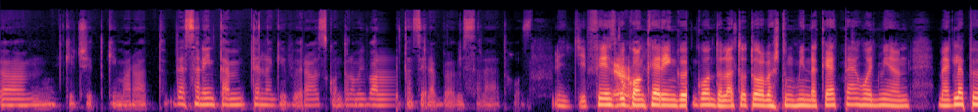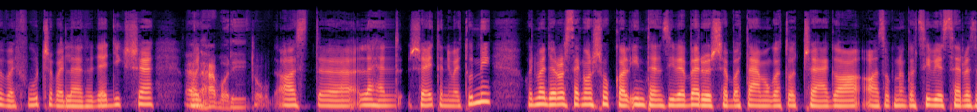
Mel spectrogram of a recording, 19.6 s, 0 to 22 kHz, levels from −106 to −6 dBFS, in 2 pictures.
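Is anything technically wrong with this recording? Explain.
Yes, the speech has three kinds of transmission fault.

From 3.79 to 3.98 s there is a long network dropout. The last sound is stretched into a held, decaying buzz or hiss for about 157 ms, and the speech then resumes with roughly 120 ms of material gone. The gap never reaches true silence. The likely cause is a stretch of packets that never arrived, with the receiver synthesising audio to cover it. Playback timing shifts by about 40 ms across the event.

Two bursts of packet loss occur, at 12.14 to 12.26 s and at 13.63 to 13.75 s. In each, the receiver repeats the preceding sound and attenuates it as the gap continues, giving a short fading buzz or hiss lasting 92 ms and 86 ms respectively. Each time, about 60 ms of speech is skipped when audio resumes. The playout delay shifts by 32 ms and 26 ms.

From 12.48 to 12.88 s, a jitter buffer speed-up follows the first burst. 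The buffer had accumulated excess audio, so the receiver trimmed short pitch-period segments repeatedly, removing about 40 ms in total. The speech runs at 107% speed at unchanged pitch, which sounds rushed over that stretch.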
